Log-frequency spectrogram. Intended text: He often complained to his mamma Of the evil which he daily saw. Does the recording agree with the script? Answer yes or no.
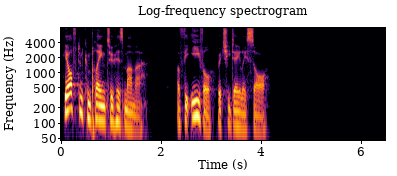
yes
